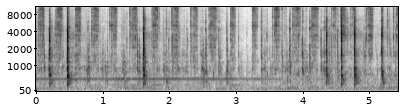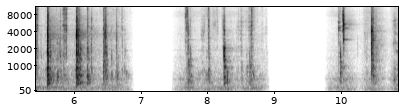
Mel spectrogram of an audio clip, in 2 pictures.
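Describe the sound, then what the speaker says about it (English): A small hand ratchet loosens a bolt on a Nissan X-Trail QR25 engine, giving bursts of rapid, close clicking that pause and then return in short clicky spurts. "I can just get a small ratchet in here, because this one not coming out nice"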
